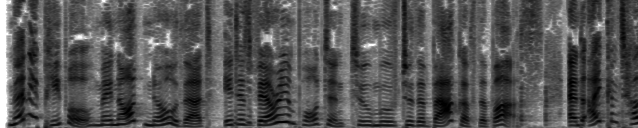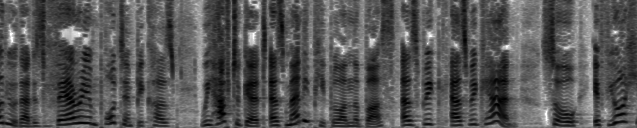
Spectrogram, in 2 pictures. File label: speaking as bus driver with scandinavian accent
